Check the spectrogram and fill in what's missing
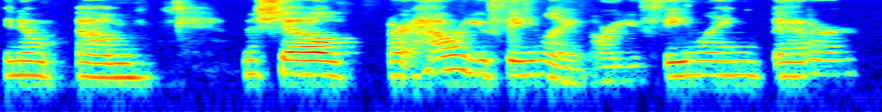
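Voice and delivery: ordinary talk, nothing marked

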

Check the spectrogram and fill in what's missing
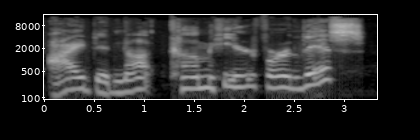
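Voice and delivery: mimicking the offended lady. Offended churchgoer scolding the pastor, slow quiet indignation. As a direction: drag out her complaint with prim indignation. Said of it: "She says".

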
